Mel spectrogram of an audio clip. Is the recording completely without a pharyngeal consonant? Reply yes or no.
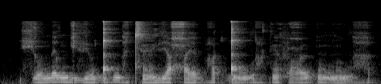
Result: no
